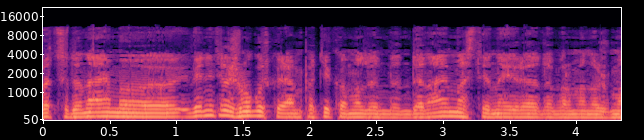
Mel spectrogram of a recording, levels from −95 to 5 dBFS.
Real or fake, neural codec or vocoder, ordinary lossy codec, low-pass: real; none; AAC, 32 kbps; 10.8 kHz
